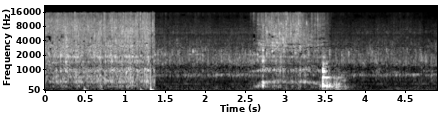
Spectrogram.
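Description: Curry leaves and dried red chillies sizzling as they hit hot oil: a loud hiss for the first second and a half that then dies down, flares again for about a second around three seconds in, and settles to a quieter sizzle.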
